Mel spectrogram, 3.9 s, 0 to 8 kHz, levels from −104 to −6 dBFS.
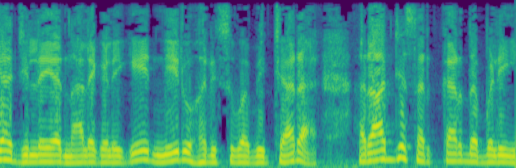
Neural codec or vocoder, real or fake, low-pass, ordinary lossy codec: none; real; 7.2 kHz; none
